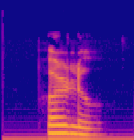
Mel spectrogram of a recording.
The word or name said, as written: purlieu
